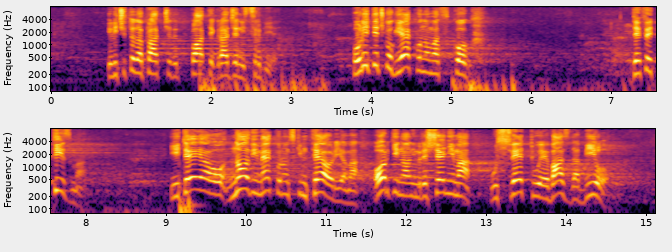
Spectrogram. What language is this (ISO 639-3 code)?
srp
